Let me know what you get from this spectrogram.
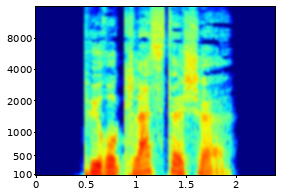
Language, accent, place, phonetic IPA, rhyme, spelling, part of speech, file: German, Germany, Berlin, [pyʁoˈklastɪʃə], -astɪʃə, pyroklastische, adjective, De-pyroklastische.ogg
- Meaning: inflection of pyroklastisch: 1. strong/mixed nominative/accusative feminine singular 2. strong nominative/accusative plural 3. weak nominative all-gender singular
